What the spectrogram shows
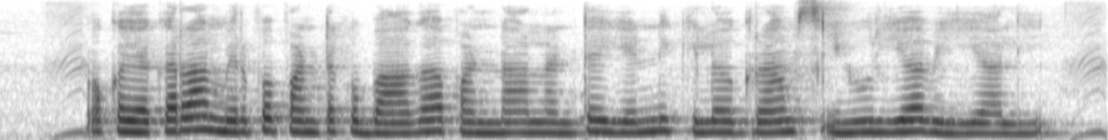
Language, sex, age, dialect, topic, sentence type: Telugu, female, 18-24, Southern, agriculture, question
